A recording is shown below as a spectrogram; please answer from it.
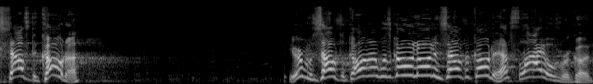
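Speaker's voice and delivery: put-on, very high, loud, scornful disbelief. Retelling what people said on seeing the ID: imitating a disrespectful tone. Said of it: "say it with a little bit of disrespect".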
